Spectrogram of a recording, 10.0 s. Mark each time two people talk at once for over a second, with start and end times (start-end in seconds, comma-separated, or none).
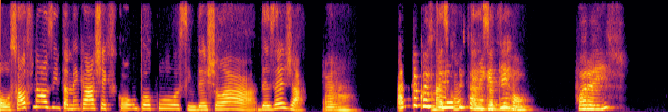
6.4-7.8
